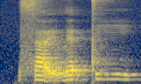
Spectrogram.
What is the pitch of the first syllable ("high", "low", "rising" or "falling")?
falling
